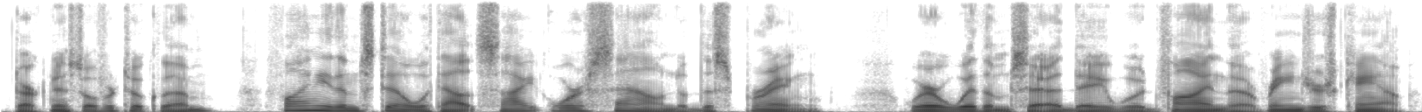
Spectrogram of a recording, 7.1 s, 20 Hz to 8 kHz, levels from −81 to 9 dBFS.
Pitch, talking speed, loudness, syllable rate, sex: 95 Hz, 185 wpm, -19 LUFS, 4.7 syllables/s, male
